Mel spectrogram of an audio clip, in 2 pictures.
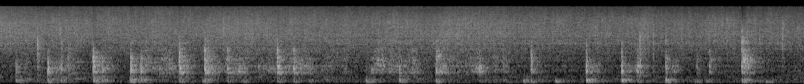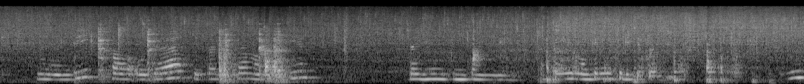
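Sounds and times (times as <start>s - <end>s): onion sizzling in oil: 0.0s - 16.0s
wooden utensil scraping a pan: 0.1s - 7.7s, 13.4s - 15.9s.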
